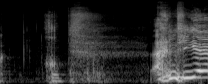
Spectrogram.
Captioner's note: snorts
